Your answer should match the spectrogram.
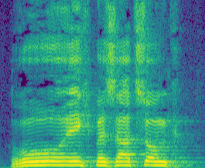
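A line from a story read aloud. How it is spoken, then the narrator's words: Commanding roar. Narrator (German): brüllte, als ob er eine Mannschaft von 17 Matrosen zu beaufsichtigen hätte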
